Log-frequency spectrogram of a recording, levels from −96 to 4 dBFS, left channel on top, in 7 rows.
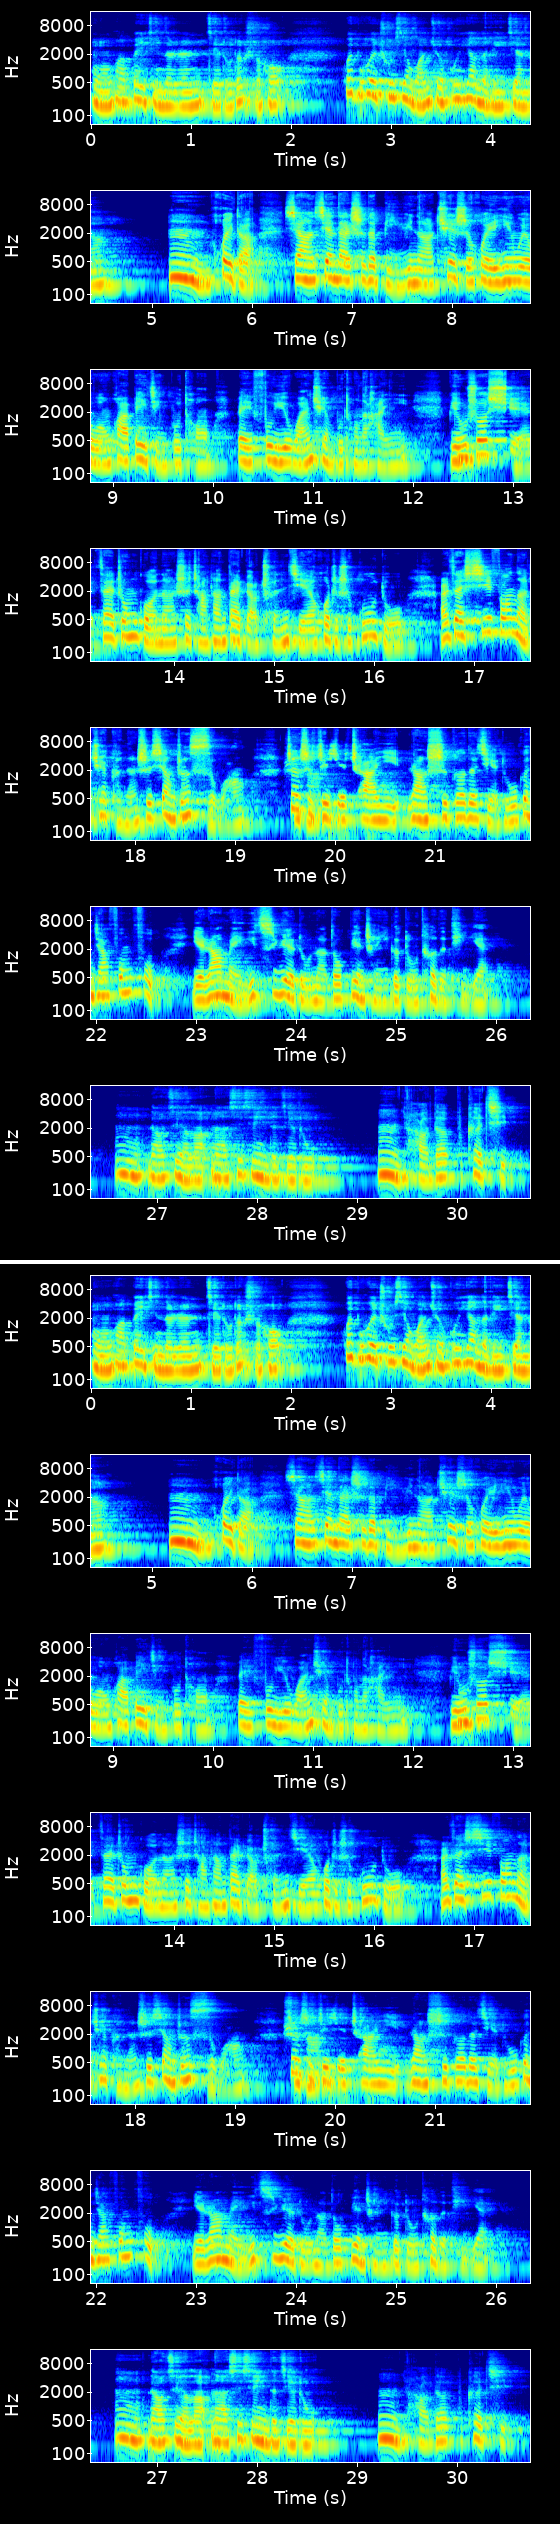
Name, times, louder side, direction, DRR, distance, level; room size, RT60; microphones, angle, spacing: voice 1, 0.0-4.6 12.4-12.6 19.5-19.9 26.6-28.6, right 1 dB, 80° right, 7 dB, 1.6 m, -26 dB
voice 2, 5.2-10.0 10.2-22.6 23.0-25.9 29.2-30.5, left 2 dB, 65° left, 10 dB, 1.7 m, -27 dB
27.5 x 19.5 x 8.0 m, 1.0 s
head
